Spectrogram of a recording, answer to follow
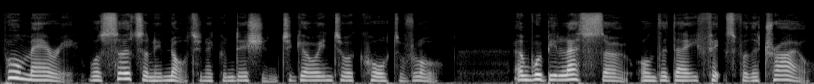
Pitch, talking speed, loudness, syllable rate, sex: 190 Hz, 200 wpm, -20 LUFS, 4.7 syllables/s, female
